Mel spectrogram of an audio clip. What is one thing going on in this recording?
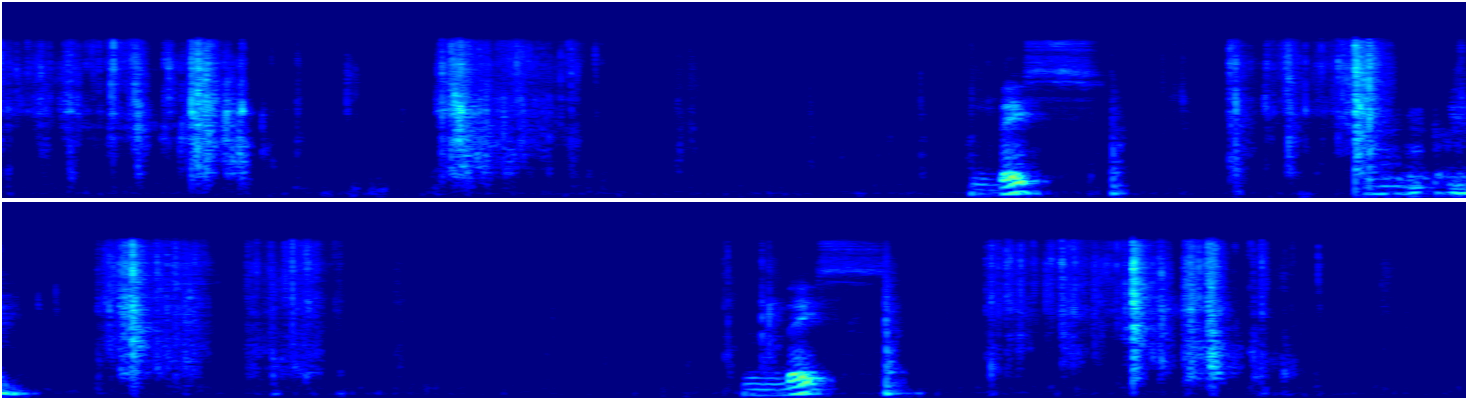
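Foil card wrappers crinkle and rustle as hands tear them open.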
